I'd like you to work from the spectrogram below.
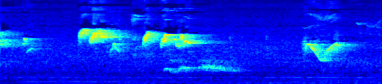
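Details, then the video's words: Caged red-whiskered bulbul training to sing, giving short loud whistled phrases around the upper midrange, with pauses between bursts and a final downward-swooping note; faint low hum in the background. "chào mào luyện hót căng lửa"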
